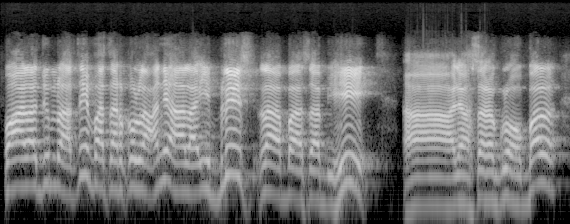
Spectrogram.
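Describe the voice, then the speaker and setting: High-voiced Cirebon-accented man teaching scripture. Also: normal speed, smooth, dull audio. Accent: Cirebon Javanese-tinged Indonesian. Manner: animated, exclaiming and chuckling often. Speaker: Islamic boarding school teacher. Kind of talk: reading and explaining a classical religious text.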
